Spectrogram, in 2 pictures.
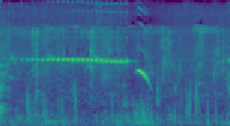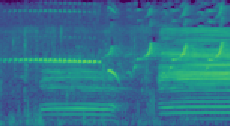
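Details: Cows walking and grazing in green fields give two mid-pitched moos in the second half, each about a second long. Before them a steady high whine and a falling chirp run over background noise.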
